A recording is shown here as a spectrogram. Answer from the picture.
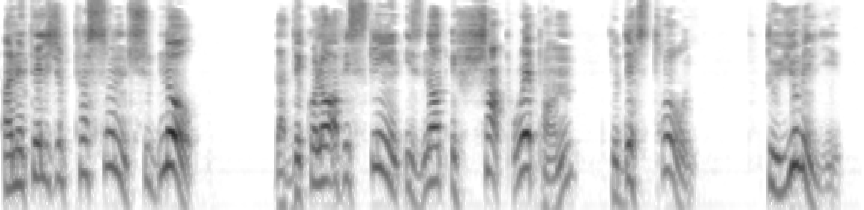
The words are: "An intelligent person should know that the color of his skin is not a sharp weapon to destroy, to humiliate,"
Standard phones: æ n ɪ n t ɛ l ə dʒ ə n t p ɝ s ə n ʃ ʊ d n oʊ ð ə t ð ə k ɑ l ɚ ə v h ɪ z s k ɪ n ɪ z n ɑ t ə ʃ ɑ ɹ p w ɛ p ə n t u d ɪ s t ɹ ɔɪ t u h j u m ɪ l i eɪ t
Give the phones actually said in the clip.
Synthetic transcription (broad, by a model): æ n ɪ n t ɛ l ə dʒ ə n t p ɝ s ə n ʃ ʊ d n oʊ ð ə t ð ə k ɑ l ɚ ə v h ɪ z s k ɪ n ɪ z n ɑ t ə ʃ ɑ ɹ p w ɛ p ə n t u d ɪ s t ɹ ɔɪ t u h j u m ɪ l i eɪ t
